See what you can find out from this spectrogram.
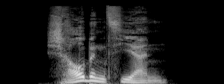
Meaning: dative plural of Schraubenzieher
- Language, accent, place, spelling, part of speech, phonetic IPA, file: German, Germany, Berlin, Schraubenziehern, noun, [ˈʃʁaʊ̯bənˌt͡siːɐn], De-Schraubenziehern.ogg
